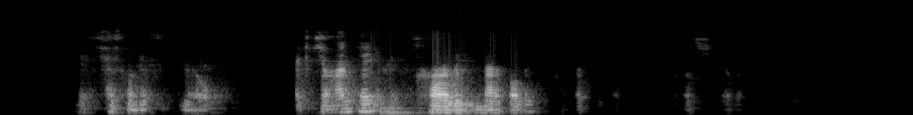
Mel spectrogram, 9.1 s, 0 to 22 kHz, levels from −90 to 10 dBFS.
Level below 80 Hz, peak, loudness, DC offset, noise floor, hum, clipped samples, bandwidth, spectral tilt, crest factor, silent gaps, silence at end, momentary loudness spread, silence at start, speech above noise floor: -62 dBFS; -2 dBFS; -20 LUFS; under 0.1%; under -90 dBFS; none; under 0.1%; 6.6 kHz; -8 dB/octave; 24 dB; none; 3.8 s; 26 LU; 0.8 s; over 69 dB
